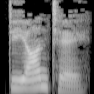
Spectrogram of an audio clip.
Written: deante

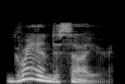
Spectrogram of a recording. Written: grandsire

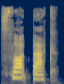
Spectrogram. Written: slotback

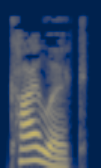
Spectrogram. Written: caillic

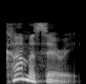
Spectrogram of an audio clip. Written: commissary

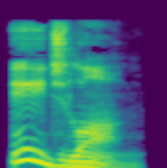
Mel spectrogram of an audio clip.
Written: agelong

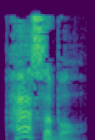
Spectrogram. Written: passable

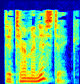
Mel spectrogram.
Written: deterministic

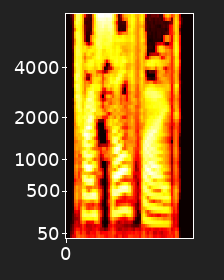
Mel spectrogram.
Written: trisulfide

